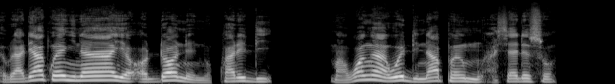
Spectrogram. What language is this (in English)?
Akan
